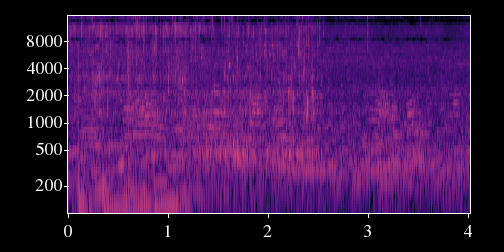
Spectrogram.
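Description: Water is poured over cut pandan leaves in a kitchen, a steady close splashing and trickling that continues throughout beneath background noise.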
